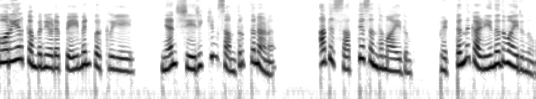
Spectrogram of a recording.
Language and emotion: Malayalam, happy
